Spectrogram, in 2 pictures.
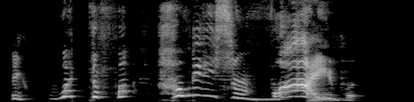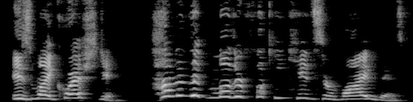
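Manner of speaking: incredulous high-pitched rant; real outrage. Real, not acted. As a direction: rant at the screen, voice cracking. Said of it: "the more it pisses me off".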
